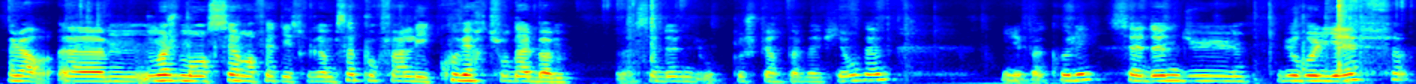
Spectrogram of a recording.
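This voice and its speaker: A woman's voice: mid-range voice, steady tone, normal speed, a little mellow. A woman casually presenting her scrapbooking purchases, chatty and often searching for words, correcting herself as she goes. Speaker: scrapbooking haul vlogger.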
